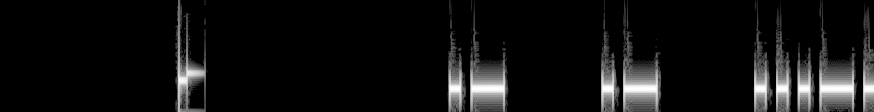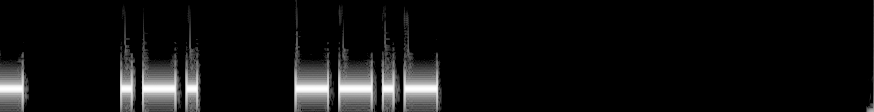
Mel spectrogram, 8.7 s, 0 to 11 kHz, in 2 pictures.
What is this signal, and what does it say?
Morse code, heard as a keyed tone, about 22 wpm, spaced as for 13 wpm, 700 Hz. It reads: AA3RQ
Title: USA Call Signs - 5 Characters - 3x Character Spacing - 22wpm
